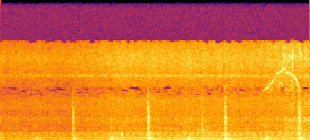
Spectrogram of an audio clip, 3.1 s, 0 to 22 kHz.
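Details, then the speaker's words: 2014 Toyota Harrier with tilt/telescopic steering, car stationary, wheel being turned: sharp light ticks about two and a half per second from the upper column, also loud over rough roads; upper steering column damper crushed, replaced. "jelas ya tek tek jadi bunyi itu yang muncul kalau mobil lewat jalan jelek bunyinya nyaring"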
